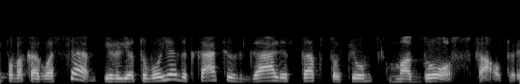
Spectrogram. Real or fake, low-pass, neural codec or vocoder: real; 3.6 kHz; none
